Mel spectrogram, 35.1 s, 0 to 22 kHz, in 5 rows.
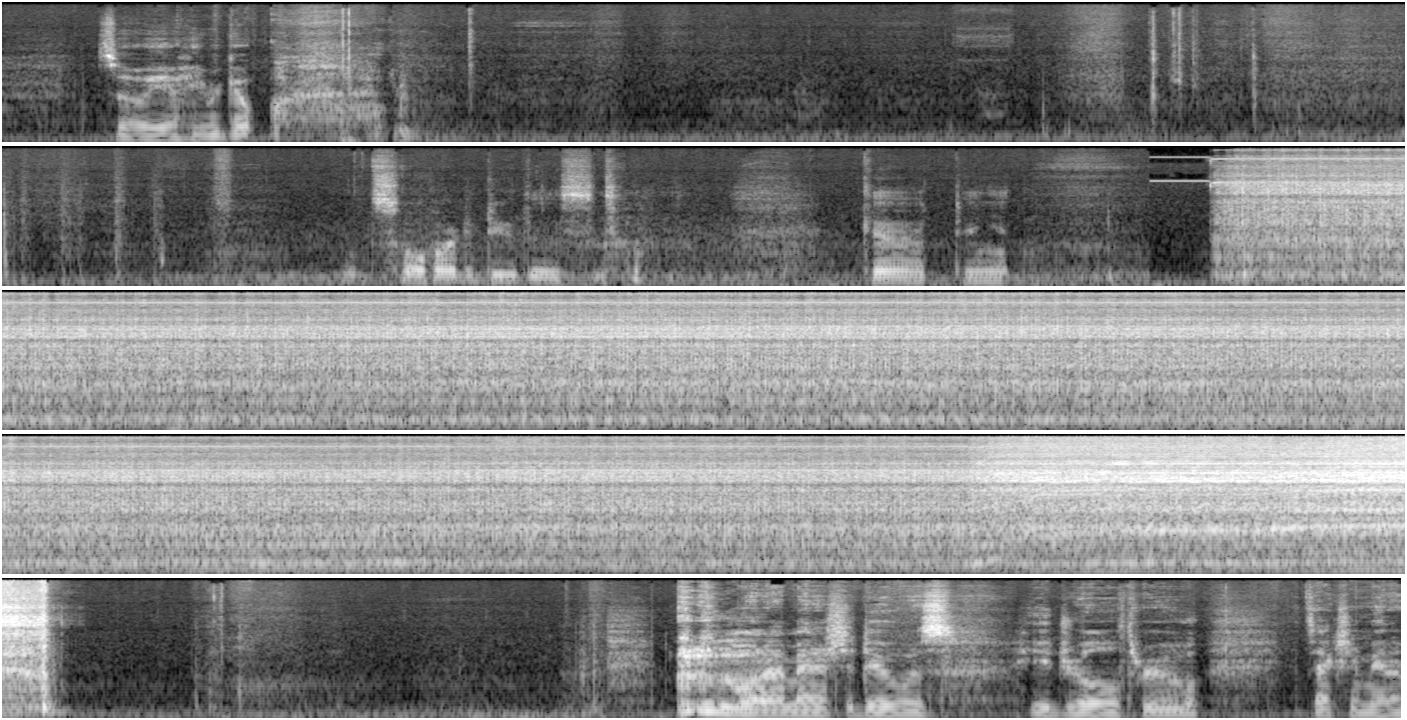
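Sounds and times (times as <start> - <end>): electric drill boring into wood: 12.8 - 28.4.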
